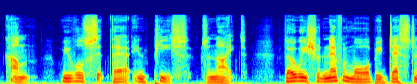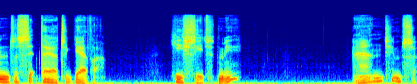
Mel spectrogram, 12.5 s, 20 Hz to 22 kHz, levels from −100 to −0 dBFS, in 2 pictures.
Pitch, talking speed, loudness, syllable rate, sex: 100 Hz, 120 wpm, -20 LUFS, 4.1 syllables/s, male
